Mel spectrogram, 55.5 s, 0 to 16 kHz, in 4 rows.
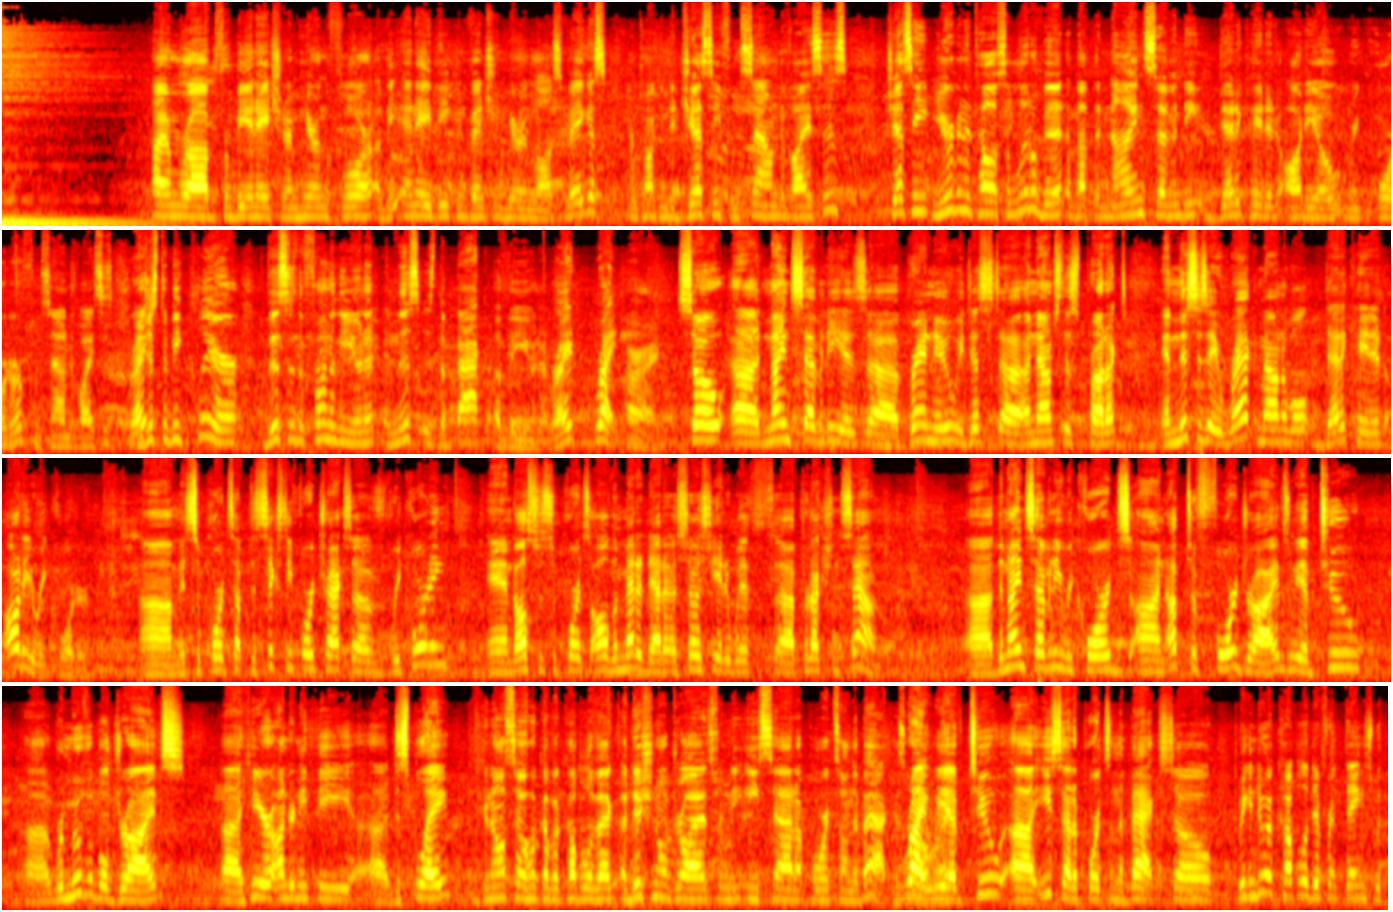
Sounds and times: Speech: 1.5 - 36.6, 37.4 - 55.5.

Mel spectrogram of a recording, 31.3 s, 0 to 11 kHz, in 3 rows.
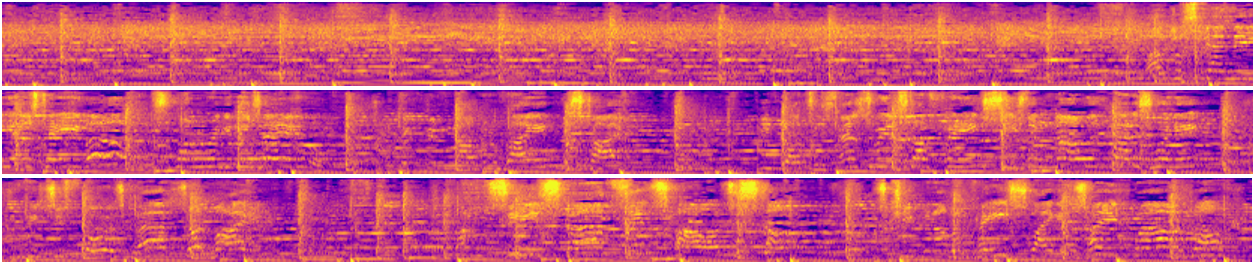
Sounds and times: Music: 0.0 - 31.2.

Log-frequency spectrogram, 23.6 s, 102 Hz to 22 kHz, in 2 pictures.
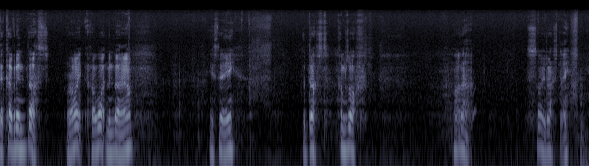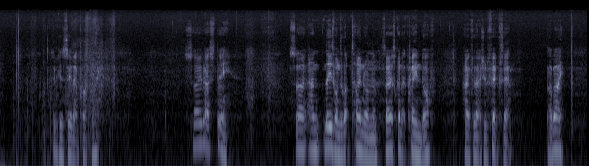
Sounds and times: Speech: 0.0 - 2.7, 4.2 - 4.8, 6.0 - 7.4, 9.0 - 9.6, 10.5 - 11.6, 12.8 - 13.9, 15.5 - 16.5, 17.6 - 22.1, 22.7 - 23.1.

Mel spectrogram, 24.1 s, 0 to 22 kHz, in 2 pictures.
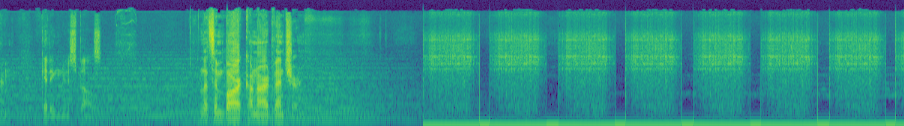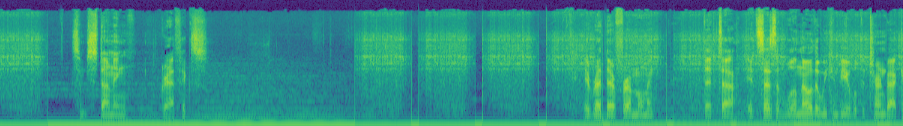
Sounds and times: Speech: 0.0 - 1.4, 2.6 - 4.1, 13.0 - 14.9, 19.8 - 20.8, 21.4 - 24.1
Music: 0.0 - 5.8, 11.7 - 18.4, 19.6 - 24.1.

